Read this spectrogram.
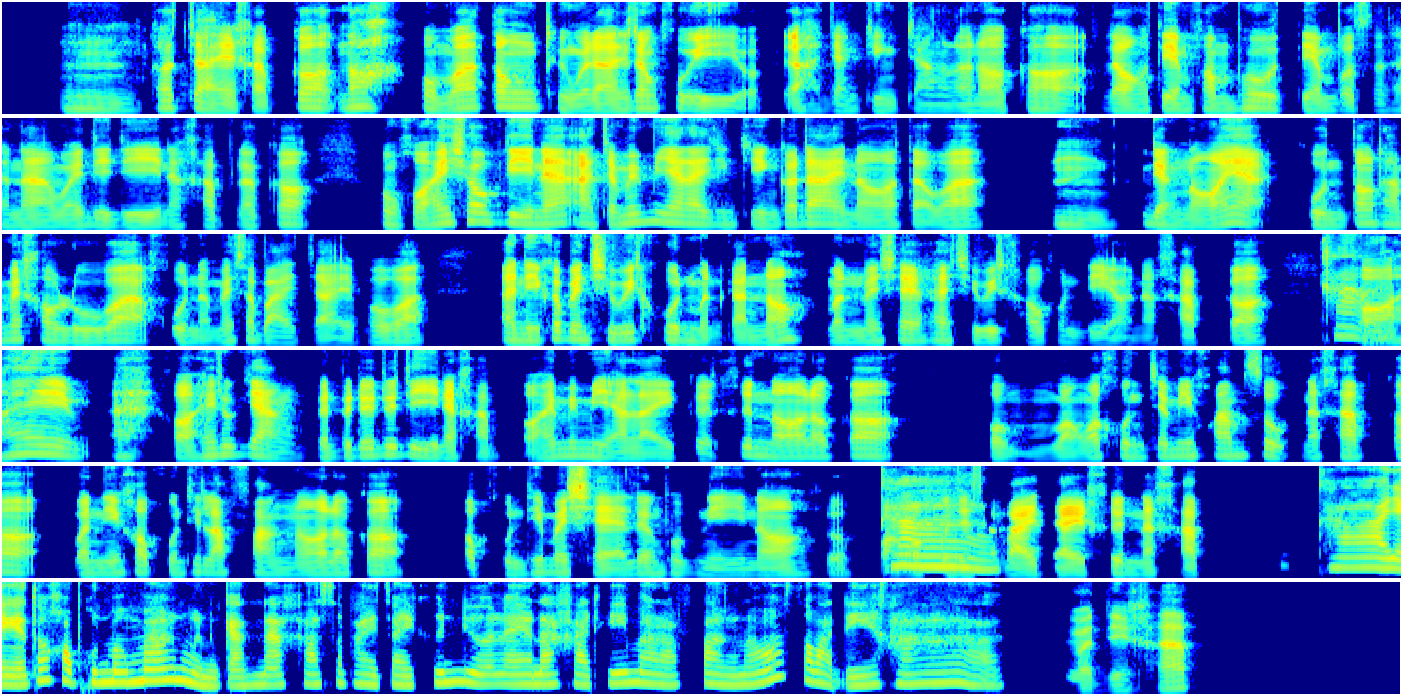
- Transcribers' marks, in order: unintelligible speech
- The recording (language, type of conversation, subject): Thai, advice, ฉันสงสัยว่าแฟนกำลังนอกใจฉันอยู่หรือเปล่า?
